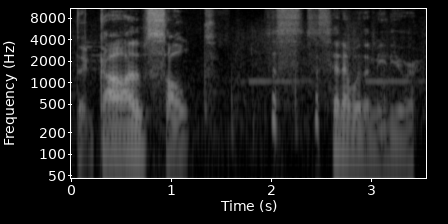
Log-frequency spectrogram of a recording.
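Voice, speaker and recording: A man's voice: fairly low pitch, little pitch movement, unhurried, a little hiss or hum. Man casually commentating over gameplay. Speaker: video game streamer. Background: game music.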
